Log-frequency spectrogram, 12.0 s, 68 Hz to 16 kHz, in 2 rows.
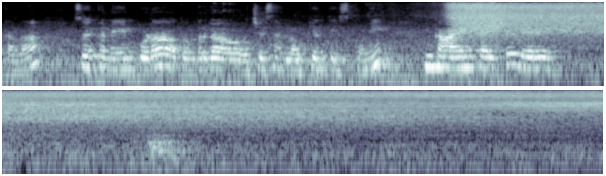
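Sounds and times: pressure cooker steam hissing: 0:04.2 - 0:12.0.

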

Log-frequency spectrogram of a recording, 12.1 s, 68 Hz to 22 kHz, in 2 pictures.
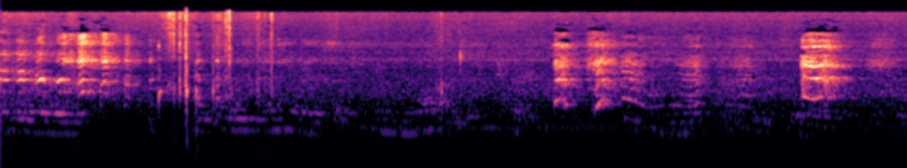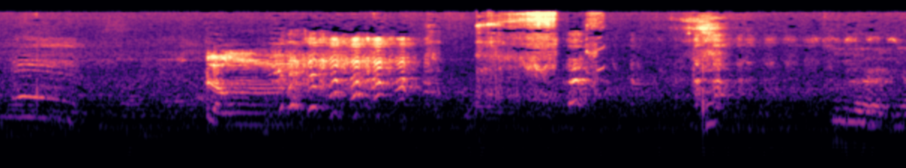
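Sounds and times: baby laughing: 0:07.8 - 0:12.0.

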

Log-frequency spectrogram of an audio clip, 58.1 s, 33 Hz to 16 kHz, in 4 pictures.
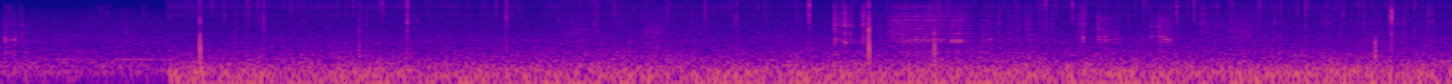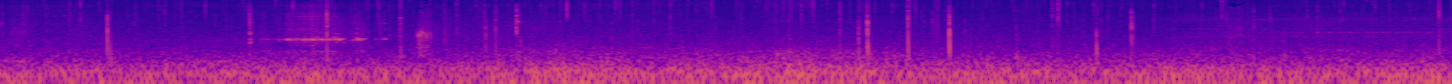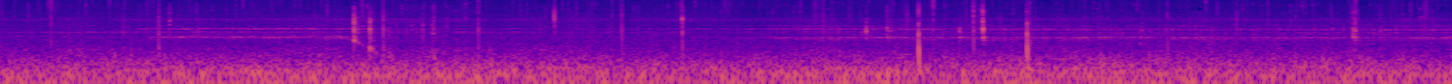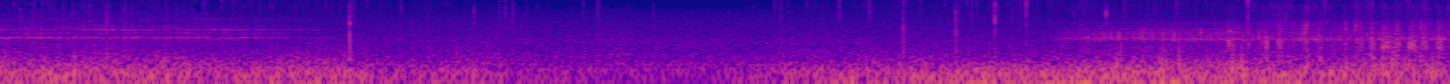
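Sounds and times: wood fire crackling and popping: 0:01.6 - 0:58.0
low rumble: 0:01.7 - 0:48.3, 0:52.5 - 0:58.0.

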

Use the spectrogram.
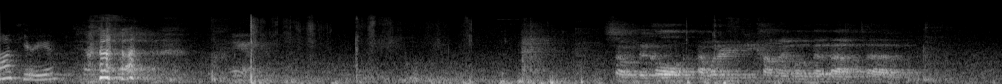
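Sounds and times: microphone handling knocks and thumps: 0:02.1 - 0:07.5.

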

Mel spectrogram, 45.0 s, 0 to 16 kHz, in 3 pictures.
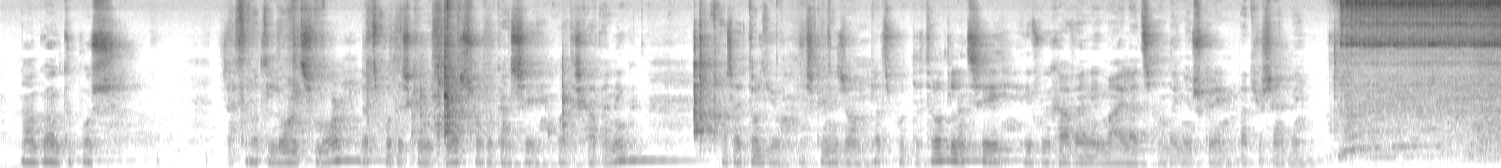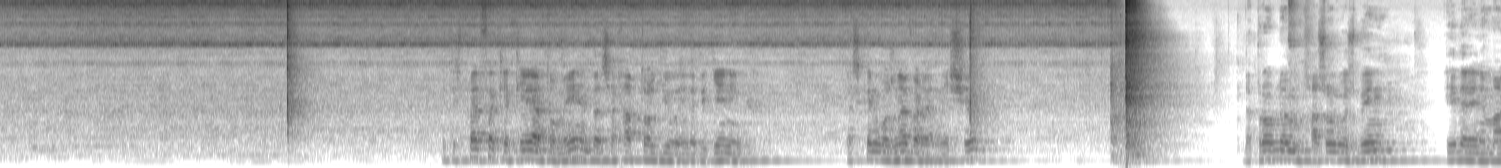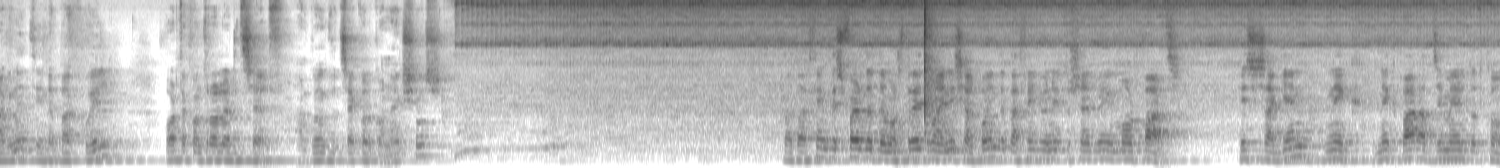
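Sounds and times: electric bike motor whine: 0:13.4 - 0:26.3, 0:34.6 - 0:45.0.

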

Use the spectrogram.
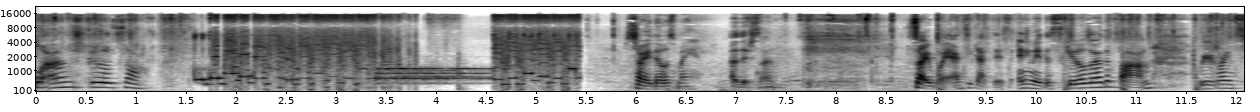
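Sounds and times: phone ringtone guitar music: 0:01.6 - 0:05.5.

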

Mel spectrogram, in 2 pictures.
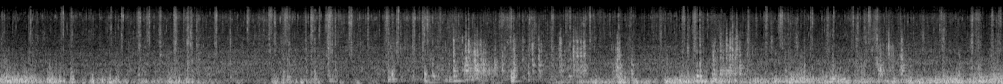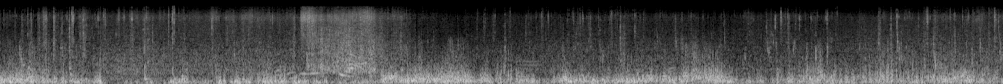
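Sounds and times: wind buffeting microphone: 0:00.0 - 0:03.8, 0:04.8 - 0:20.0
sharp ticks and rustles: 0:00.0 - 0:13.1, 0:14.5 - 0:20.0.

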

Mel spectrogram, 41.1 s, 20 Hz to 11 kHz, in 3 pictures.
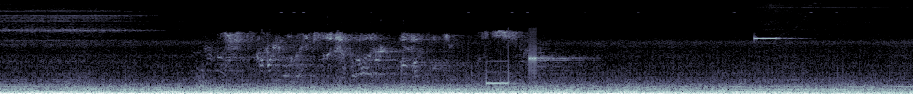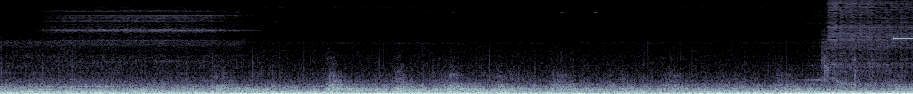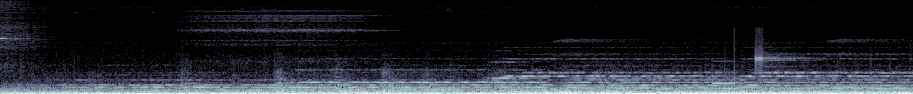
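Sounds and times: deep continuous rumble: 0:00.0 - 0:41.0
radio hiss with faint tones: 0:03.1 - 0:07.9
radio voice chatter: 0:03.2 - 0:07.9
short electronic beeps: 0:11.3 - 0:11.9, 0:27.0 - 0:27.7.

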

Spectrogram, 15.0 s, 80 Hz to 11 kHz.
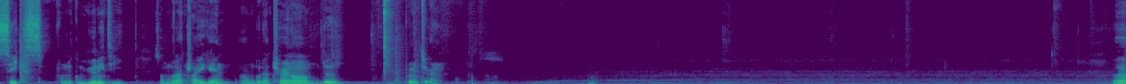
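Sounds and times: steady low hum: 0:00.0 - 0:15.0
fan spinning up: 0:05.2 - 0:15.0.

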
